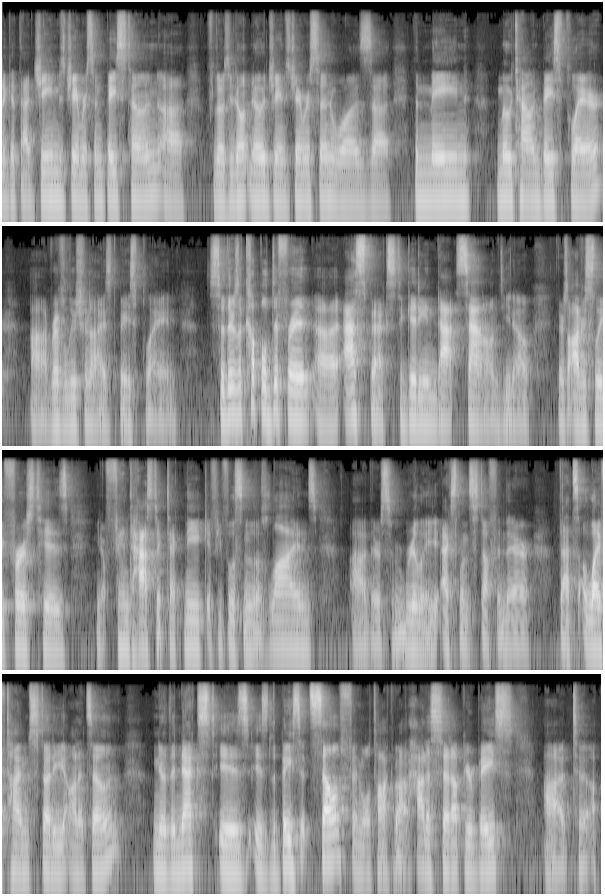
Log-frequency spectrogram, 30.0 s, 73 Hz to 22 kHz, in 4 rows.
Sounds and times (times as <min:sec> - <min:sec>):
Speech: 0:00.0 - 0:30.0.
